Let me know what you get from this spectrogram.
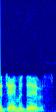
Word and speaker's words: Jamin Davis: Yeah, Jamin Davis.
